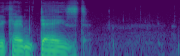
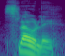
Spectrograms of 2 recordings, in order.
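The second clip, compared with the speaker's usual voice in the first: usual speaking voice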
